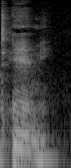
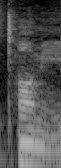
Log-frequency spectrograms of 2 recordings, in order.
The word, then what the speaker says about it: Tammy: t-a-m-m-ra tammy it's not tammy it's tommy abraham that's how they pronounce it in england at least his whole life he's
